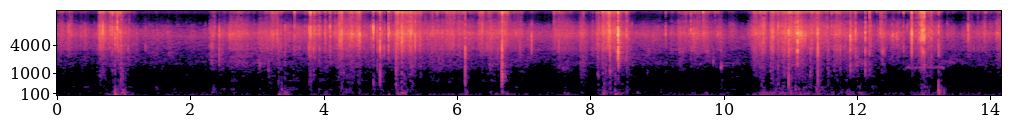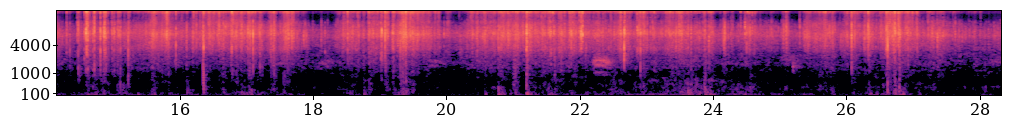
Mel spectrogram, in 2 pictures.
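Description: Woven plastic tarp crinkling and rustling under kittens' paws as they scramble and play on it, in faint irregular crackles.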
